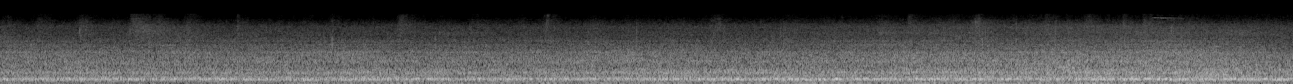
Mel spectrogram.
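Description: Steady, loud rumble and hum of an underground metro station, with a train standing at the platform.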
